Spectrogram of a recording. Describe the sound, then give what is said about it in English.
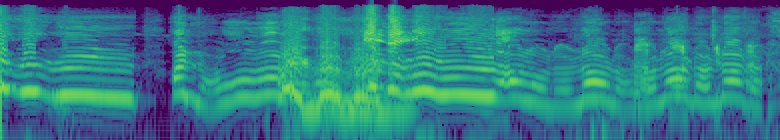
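A small Pekingese dog whimpers and yips in loud, high-pitched wavering cries, sustained and sliding up and down in pitch, with one brief pause early on. “Oh, God, it's Mike Myers, and he's playing the Pekingese piccolo.”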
